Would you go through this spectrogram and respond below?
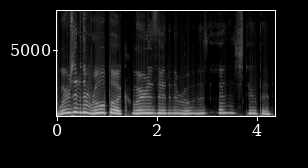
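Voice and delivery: mock the outraged fans in a high, pinched complaining voice; whiny complaining fans. People giving Hamilton shit, high mocking whine.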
